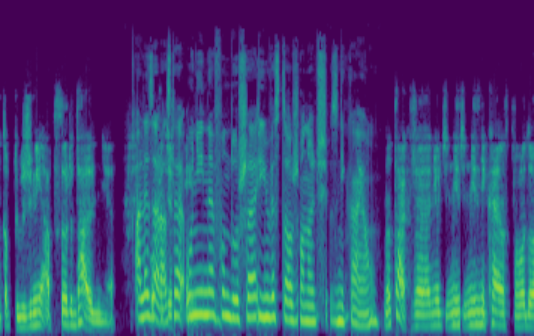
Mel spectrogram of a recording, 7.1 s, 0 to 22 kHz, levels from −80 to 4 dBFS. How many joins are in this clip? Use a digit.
6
